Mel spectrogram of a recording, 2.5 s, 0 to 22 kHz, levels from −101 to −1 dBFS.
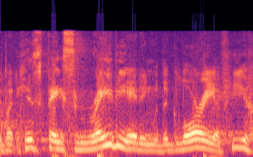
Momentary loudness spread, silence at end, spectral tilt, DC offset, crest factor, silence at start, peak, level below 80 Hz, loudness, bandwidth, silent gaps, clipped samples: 6 LU; 0 s; -5 dB/octave; under 0.1%; 10 dB; 0 s; 0 dBFS; -40 dBFS; -11 LUFS; 11 kHz; none; 0.1%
